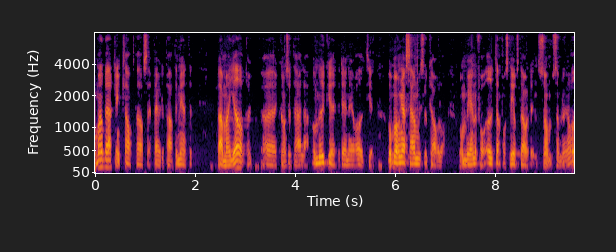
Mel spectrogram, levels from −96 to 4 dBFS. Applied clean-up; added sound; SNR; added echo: classical method spectral subtraction.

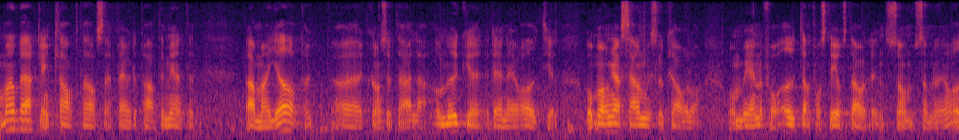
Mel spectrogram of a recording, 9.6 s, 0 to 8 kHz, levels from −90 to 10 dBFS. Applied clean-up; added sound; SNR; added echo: none; Rain; 19 dB; none.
